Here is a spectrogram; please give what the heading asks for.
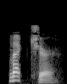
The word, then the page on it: lecture: American English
